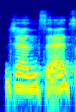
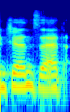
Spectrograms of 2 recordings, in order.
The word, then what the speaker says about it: Gen Z: Millennials and the Gen gen Zeds I say gen Zed I know Americans say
